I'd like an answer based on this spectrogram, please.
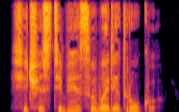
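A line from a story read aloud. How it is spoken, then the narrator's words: Sugary voice. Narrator (Russian): сладким голосом произнес Кемаль Соренто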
